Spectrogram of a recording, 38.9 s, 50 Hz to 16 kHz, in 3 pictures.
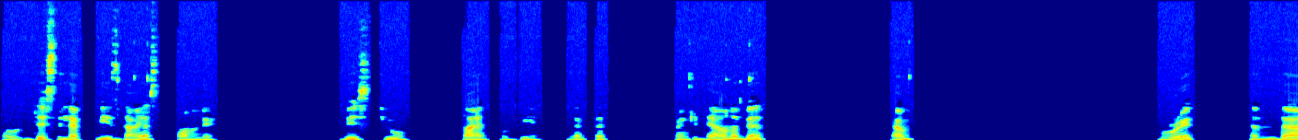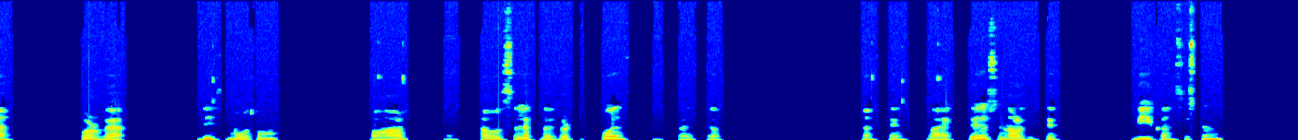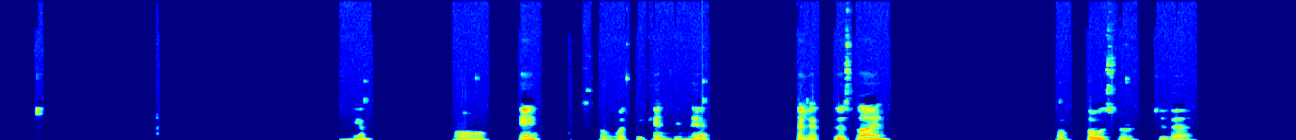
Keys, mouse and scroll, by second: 0.9 alt+click, 1.3 alt+middle click, 2.9 alt+middle click, 4.3 alt+middle click, 6.9 click, 7.1 alt+right click, 7.6 alt+middle click, 7.9 alt+click, 8.4 alt+right click, 8.6 alt+middle click, 11.2 alt+click, 12.2 right click, 14.2 alt+q, 14.7 alt+middle click, 15.0 alt+click, 15.7 shift+click, 16.1 alt+middle click, 16.4 alt+click, 16.7 alt+middle click, 17.1 alt+click, 17.9 r, 20.7 alt+middle click, 21.0 alt+right click, 21.2 alt+click, 21.6 alt+middle click, 21.9 alt+click, 23.8 alt+click, 24.0 alt+middle click, 25.4 alt+click, 26.9 right click, 27.2 scroll down 1, 27.5 3, 27.8 alt+click, 28.6 right click, 30.1 alt+middle click, 30.4 alt+click, 30.8 alt+right click, 31.0 alt+click, 31.7 alt+right click, 32.0 alt+click, 32.4 alt+right click, 32.9 alt+click, 33.5 double click, 33.7 w, 33.9 alt+click, 34.8 alt+click, 36.5 alt+click, 38.3 alt+click, 38.5 alt+middle click.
